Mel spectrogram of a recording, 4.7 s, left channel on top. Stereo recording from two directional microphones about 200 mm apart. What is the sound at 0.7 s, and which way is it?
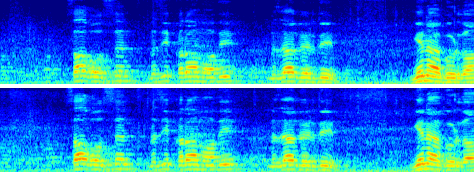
Speech, centre (ahead or behind).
